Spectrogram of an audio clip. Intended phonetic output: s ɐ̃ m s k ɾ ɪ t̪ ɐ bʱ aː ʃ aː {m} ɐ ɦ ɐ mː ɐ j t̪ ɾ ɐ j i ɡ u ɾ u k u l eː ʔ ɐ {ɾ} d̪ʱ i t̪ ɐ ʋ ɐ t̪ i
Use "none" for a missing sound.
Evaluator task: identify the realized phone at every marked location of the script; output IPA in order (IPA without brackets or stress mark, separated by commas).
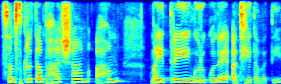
m, none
